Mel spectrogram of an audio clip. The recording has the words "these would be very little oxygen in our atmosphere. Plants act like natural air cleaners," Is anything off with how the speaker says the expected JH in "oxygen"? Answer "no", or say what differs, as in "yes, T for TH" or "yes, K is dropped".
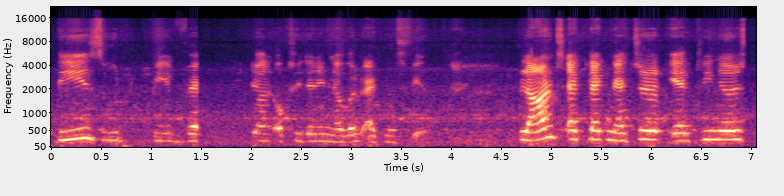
no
